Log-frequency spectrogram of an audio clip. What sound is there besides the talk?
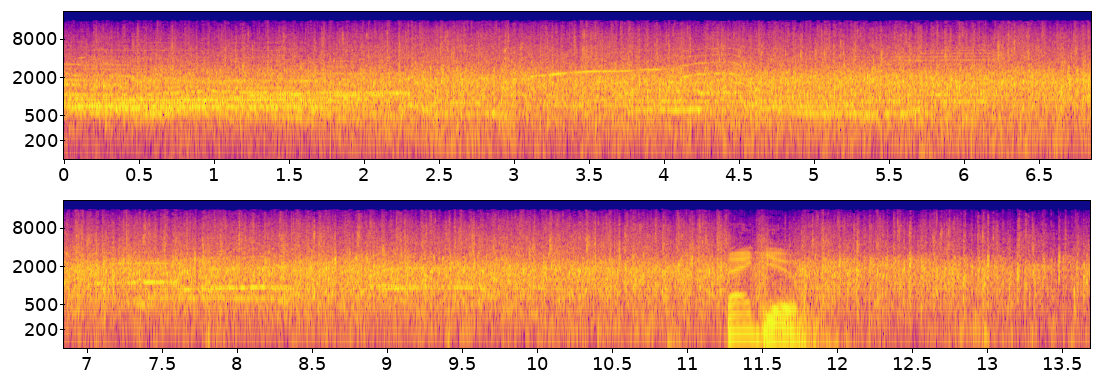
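audience applause and cheering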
